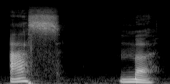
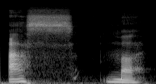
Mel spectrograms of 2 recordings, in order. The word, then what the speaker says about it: asthma: The TH would be silent. It is literally asthma. So the stress goes here. She suffers from asthma.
